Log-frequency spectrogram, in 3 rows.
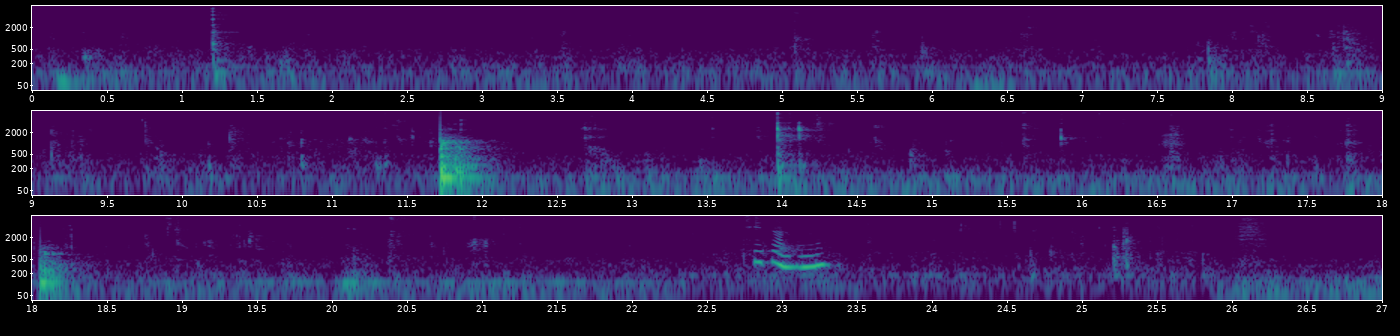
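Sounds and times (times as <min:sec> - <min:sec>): person chewing crunchy food: 0:08.1 - 0:22.7, 0:23.4 - 0:26.0.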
